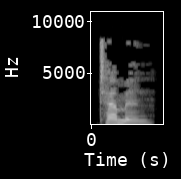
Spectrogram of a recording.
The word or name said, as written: temman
